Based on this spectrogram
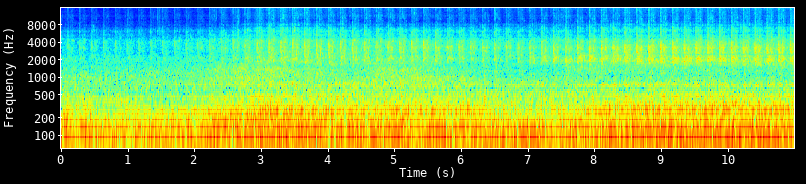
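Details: Hemi idling hot with quick, even light ticking keeping pace with engine speed, only when hot, no check-engine light or misfire; lifter tick or exhaust manifold leak suspected, unconfirmed.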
